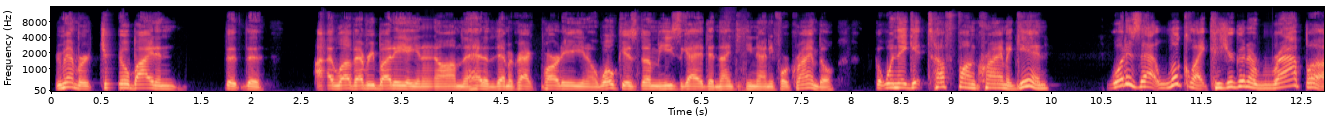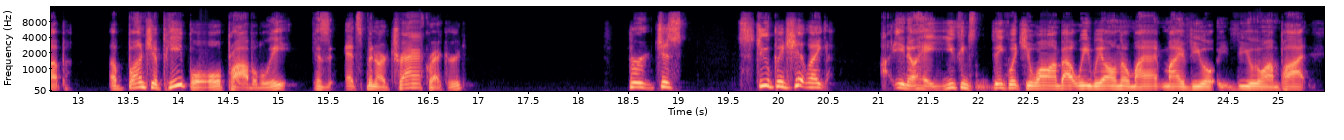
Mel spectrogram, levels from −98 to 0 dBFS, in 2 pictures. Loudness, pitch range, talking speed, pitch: -19 LUFS, 115-170 Hz, 205 wpm, 135 Hz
